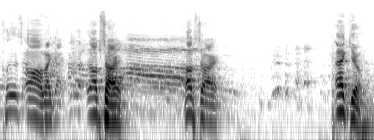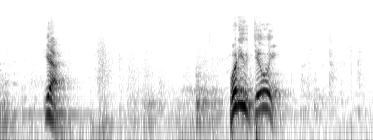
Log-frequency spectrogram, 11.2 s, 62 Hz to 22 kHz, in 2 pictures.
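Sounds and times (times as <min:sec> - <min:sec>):
speech: 0:00.1 - 0:02.1, 0:02.8 - 0:03.4, 0:05.0 - 0:05.6, 0:06.3 - 0:06.6, 0:09.1 - 0:09.8
laughter: 0:00.2 - 0:06.2, 0:10.0 - 0:11.1
chair scraping across a hard floor: 0:05.3 - 0:09.0.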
